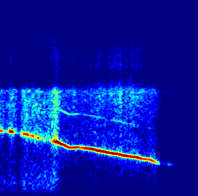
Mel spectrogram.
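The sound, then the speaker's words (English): A radio whistler, radio waves produced by electrons moving along Earth's magnetic field lines: a single steady tone gliding smoothly downward in pitch for about a second and a half over a bed of crackling static hiss, then cutting off into silence. “And so what you can hear it when you're listening to a radio, you'll often hear what are called whistler modes. It'll sound like someone whistling, but with a pitch changing.”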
